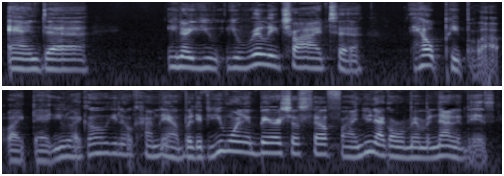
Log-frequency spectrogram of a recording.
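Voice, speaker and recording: A middle-aged American woman hosting a casual talk show, telling stories in a blunt, animated, colloquial way and repeating phrases for emphasis. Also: sits low, normal speed. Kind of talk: casual comedic rant with storytelling.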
